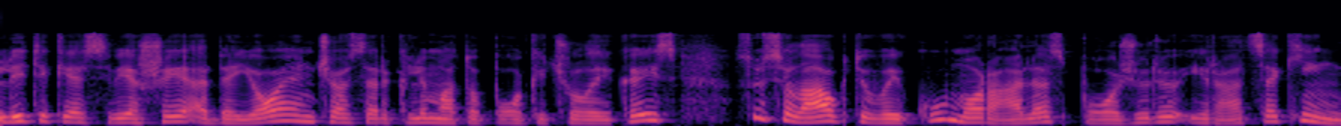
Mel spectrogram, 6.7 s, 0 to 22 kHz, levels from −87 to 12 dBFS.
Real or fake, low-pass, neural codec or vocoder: real; 7.2 kHz; none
